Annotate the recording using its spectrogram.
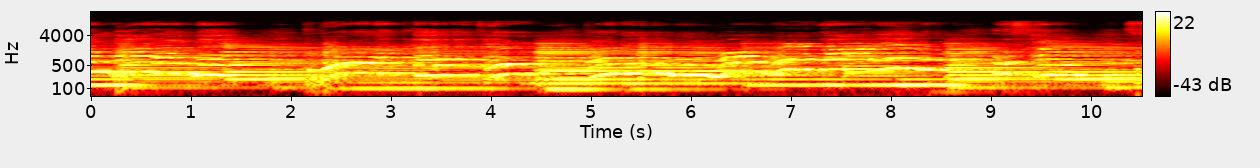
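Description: A woman singing a slow song live, accompanying herself on a digital piano.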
